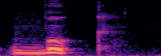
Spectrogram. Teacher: Secondly, we have the sound b, as in the word book. The same as the sound p but voiced. You'll feel the vibration of your vocal cords.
